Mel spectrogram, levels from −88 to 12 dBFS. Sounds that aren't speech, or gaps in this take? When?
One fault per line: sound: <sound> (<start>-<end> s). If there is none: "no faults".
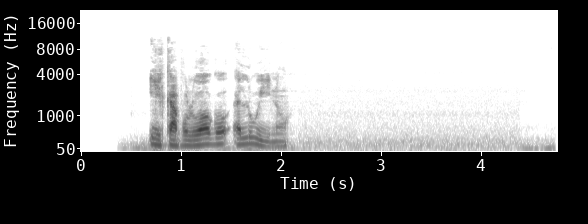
no faults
